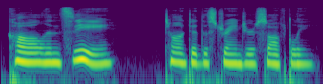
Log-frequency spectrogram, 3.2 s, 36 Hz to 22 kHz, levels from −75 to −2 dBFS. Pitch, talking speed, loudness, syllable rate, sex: 185 Hz, 130 wpm, -17 LUFS, 3.7 syllables/s, female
